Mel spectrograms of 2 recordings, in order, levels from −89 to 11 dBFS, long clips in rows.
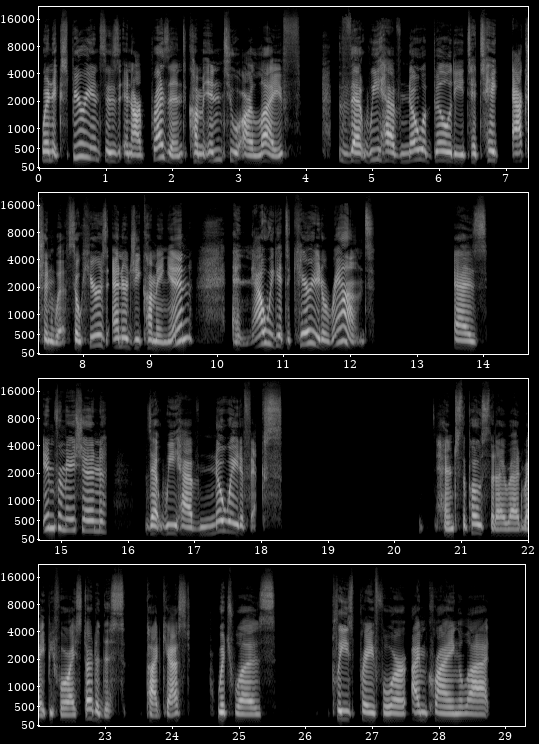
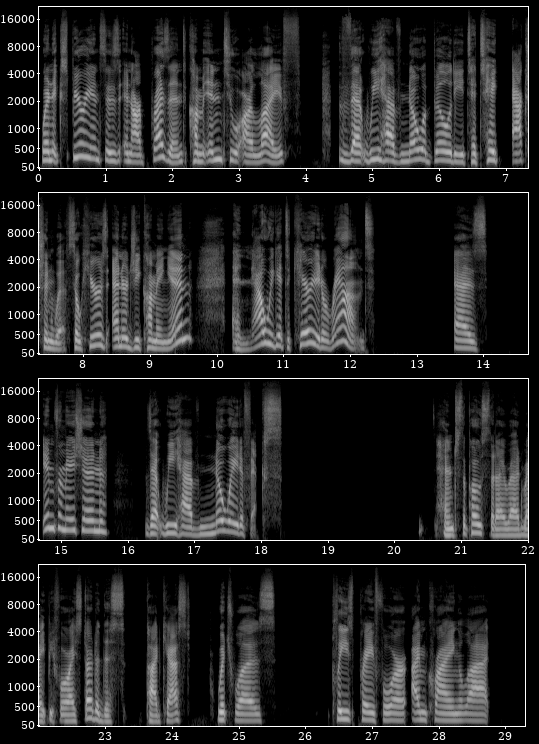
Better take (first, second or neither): second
